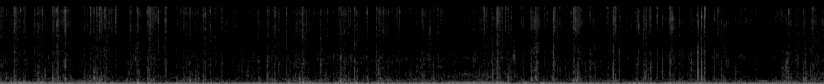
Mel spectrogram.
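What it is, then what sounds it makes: Sequined fabric Santa hat. Long nails scratch and tap across the sequins of a red sequined Santa hat lying on a table. The result is a steady, dense crinkling and rasping texture with quick clicks, over a constant low hum.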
